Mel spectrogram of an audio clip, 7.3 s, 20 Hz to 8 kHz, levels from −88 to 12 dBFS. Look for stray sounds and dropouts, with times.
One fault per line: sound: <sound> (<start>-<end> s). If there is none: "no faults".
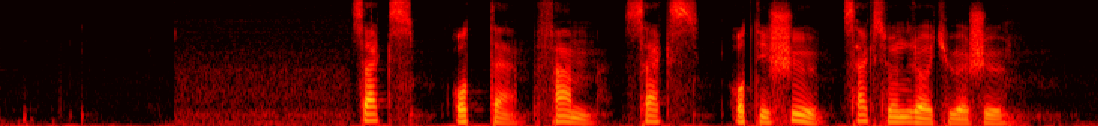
no faults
